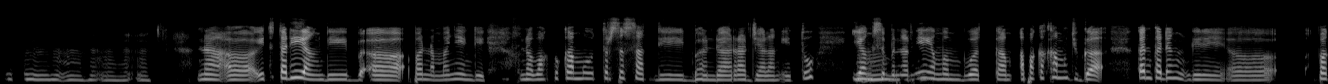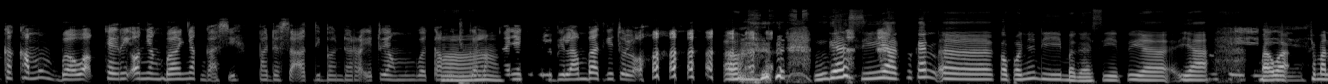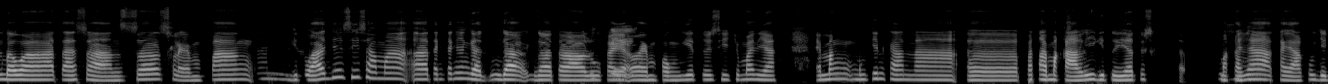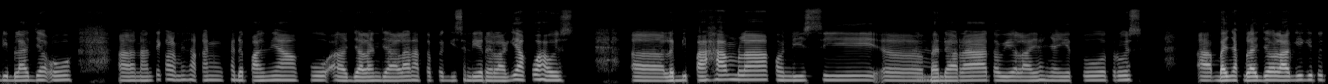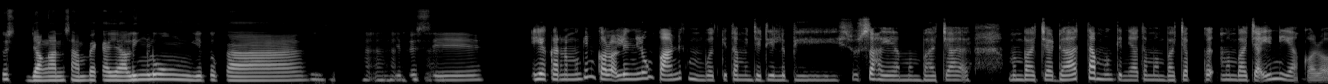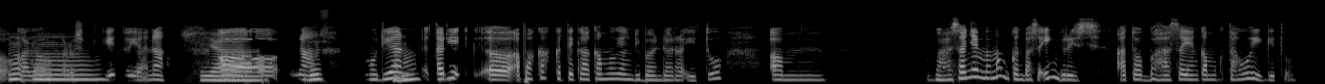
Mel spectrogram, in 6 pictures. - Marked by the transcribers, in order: other background noise; in English: "carry on"; tapping; laugh
- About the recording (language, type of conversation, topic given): Indonesian, podcast, Pernah tersesat saat jalan-jalan, pelajaran apa yang kamu dapat?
